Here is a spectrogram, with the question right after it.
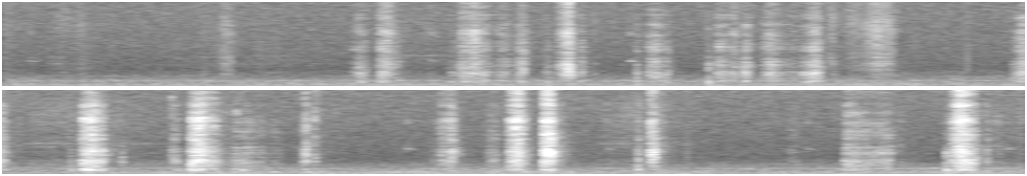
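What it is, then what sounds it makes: Paper sheet under pencil strokes. A graphite pencil draws small scratching strokes on a thin white paper sheet resting on a wooden desk, with the left fingertips holding the paper down. Quiet, brief, bright scratches rise intermittently over a steady low hum.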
